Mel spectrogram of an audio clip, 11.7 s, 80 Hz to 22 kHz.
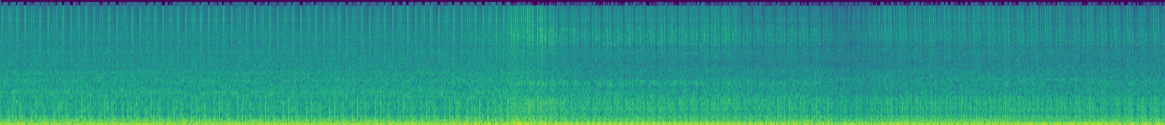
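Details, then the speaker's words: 1989 Chevy C1500 V8 with headers, cats deleted and Flowmaster 40s: steady idle with a fast puffing tick on each firing pulse; both header collectors leak, the right worse. "in fact there's more coming coming over here on the right collector both collectors are leaking"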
